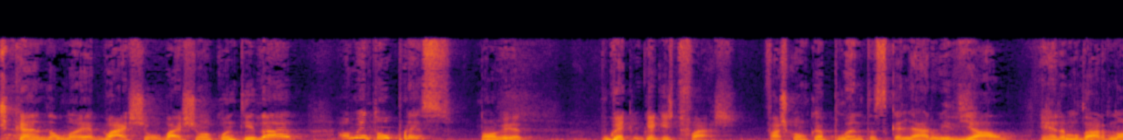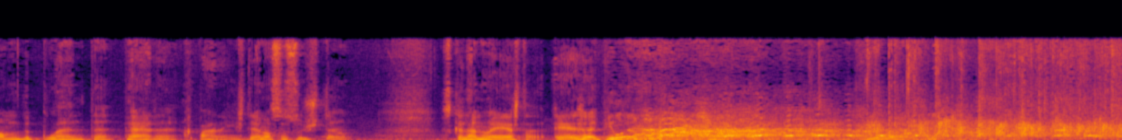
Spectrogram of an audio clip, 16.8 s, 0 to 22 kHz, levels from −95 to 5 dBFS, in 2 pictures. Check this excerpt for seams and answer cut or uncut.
cut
